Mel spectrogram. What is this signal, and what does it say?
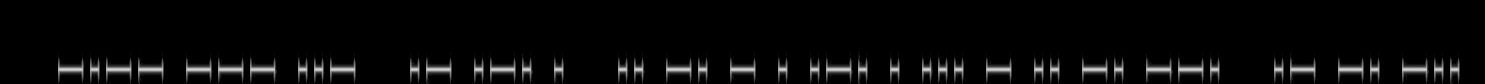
Morse code, heard as a keyed tone, about 15 wpm, 700 Hz. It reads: YOU ARE INTERESTING AND
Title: Sentences from Top 1000 Words - Review Part 6 - 15wpm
